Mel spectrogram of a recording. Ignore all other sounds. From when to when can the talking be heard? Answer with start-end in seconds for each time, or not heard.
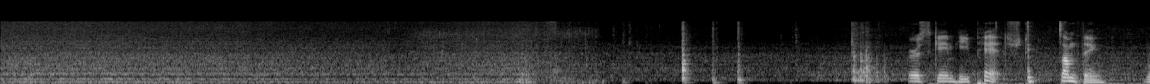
9.1-11.4.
